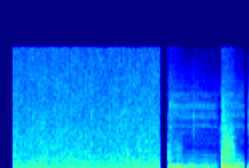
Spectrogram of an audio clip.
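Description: A burst of television-style static hiss, steady for about a second and a half, that cuts off suddenly. Music with a beat comes in right after.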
